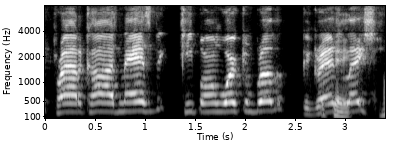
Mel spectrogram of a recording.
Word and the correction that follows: Nassib: No, it's Carl Nassib.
